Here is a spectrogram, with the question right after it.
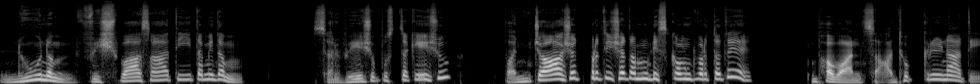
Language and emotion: Sanskrit, surprised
